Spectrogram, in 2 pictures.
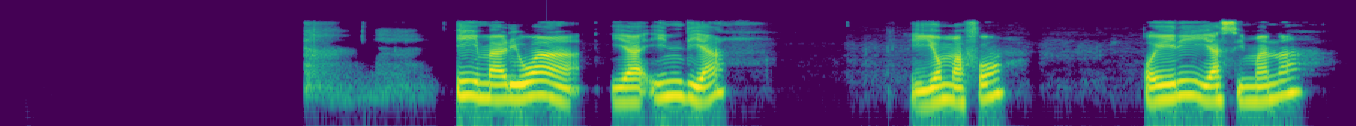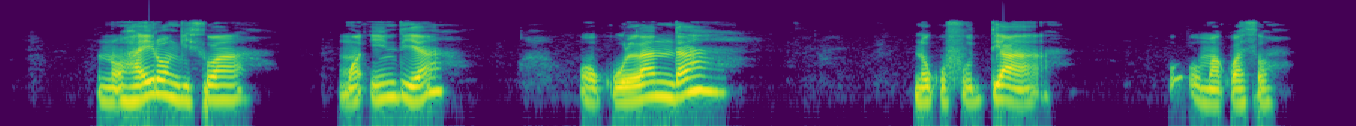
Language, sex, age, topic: Oshiwambo, male, 25-35, finance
